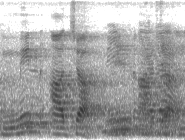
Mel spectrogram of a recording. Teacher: غنہ نہیں کرنا، اظہار کرنا ہے، یعنی نون کی آواز کو ظاہر کرنا ہے۔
